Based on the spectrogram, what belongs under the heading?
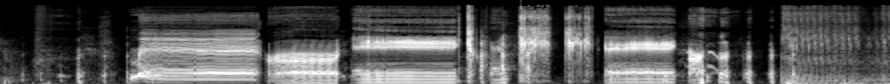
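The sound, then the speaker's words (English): Someone makes a run of loud mouth fart noises: several buzzy, drawn-out blasts with short gaps, broken up by quicker spluttering bursts toward the end. “Are you just going to make fart noises now?”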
